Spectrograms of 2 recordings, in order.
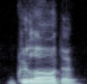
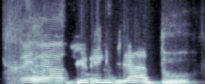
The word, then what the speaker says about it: grelhado: How do you say grillado in Portuguese?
